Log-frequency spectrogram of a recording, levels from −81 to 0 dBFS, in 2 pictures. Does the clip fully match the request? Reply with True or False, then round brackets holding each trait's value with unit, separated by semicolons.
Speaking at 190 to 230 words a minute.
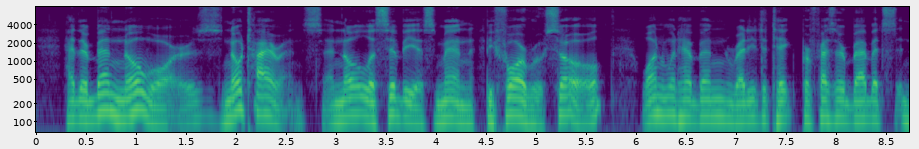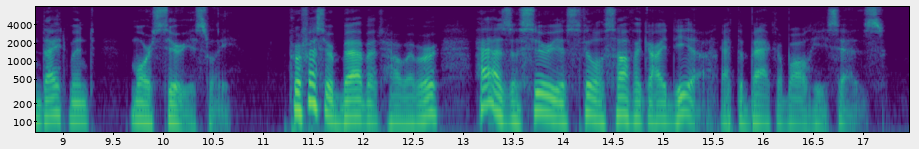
False (135 wpm)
